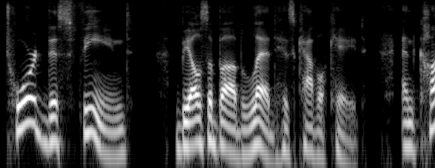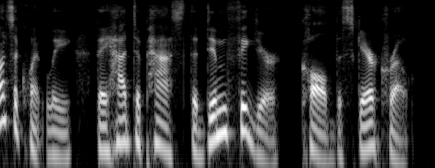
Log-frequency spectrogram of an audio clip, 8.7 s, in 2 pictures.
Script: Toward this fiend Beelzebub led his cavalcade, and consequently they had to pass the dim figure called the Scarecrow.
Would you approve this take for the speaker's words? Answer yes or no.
yes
